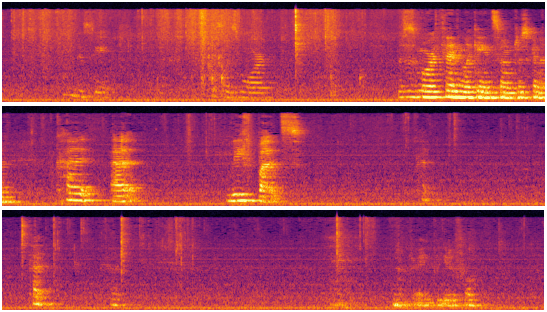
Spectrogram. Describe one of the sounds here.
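A young woman speaks in bursts into a microphone, heard through a loudspeaker in a room.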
